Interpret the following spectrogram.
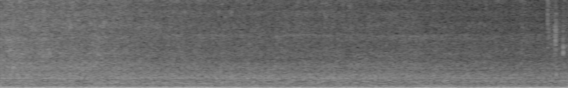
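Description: Steady low rumble with an even hiss above it, with no distinct knocks or clicks.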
